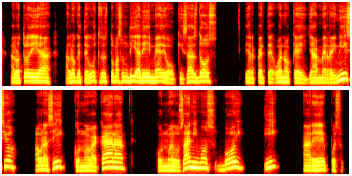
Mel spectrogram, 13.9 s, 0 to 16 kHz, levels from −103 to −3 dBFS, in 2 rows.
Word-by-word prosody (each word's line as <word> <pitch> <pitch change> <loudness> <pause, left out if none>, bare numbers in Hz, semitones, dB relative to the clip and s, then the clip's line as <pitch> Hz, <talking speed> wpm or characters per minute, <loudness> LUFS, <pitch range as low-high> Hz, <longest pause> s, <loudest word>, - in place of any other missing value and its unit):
al 125 +1 -1
otro 140 +3 0
día 145 -2 +2 0.2
algo 135 +3 -1
que 140 -1 -1
te 125 0 -3
guste, 145 0 -3
entonces 145 -1 -3
tomas 145 -1 -1
un 150 -1 -2
día, 150 -1 +4
día 145 +1 +3
y - - +2
medio, 140 -3 +1
o 105 - -7
quizás 135 +6 -2
2, 150 -1 -1 0.5
y 130 - -7
de 125 - -1
repente, 125 0 -2
bueno, 130 +2 0
okey, 125 -5 -3
ya 130 0 -1
me 125 0 -2
reinicio, 205 - +1 0.3
ahora 140 +1 0
sí, 210 +6 0
con 125 -1 -3
nueva 125 -2 -1
cara, 200 -2 +4 0.6
con 125 +1 -3
nuevos 125 +1 0
ánimos, 195 -1 +4
voy 185 +9 +1 0.4
y 225 +6 -1 0.5
haré, 130 +2 +1
pues, 130 -3 -9
140 Hz, 160 wpm, -20 LUFS, 125-170 Hz, 0.6 s, día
